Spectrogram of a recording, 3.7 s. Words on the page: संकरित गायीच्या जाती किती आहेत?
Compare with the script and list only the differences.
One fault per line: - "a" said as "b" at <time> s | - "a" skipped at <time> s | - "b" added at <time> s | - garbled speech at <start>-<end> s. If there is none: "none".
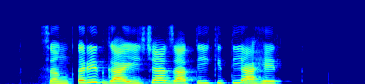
none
